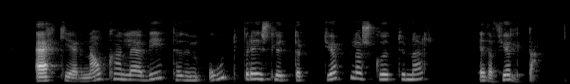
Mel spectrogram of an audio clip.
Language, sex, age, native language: Icelandic, female, 40-49, Icelandic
